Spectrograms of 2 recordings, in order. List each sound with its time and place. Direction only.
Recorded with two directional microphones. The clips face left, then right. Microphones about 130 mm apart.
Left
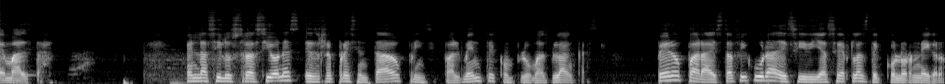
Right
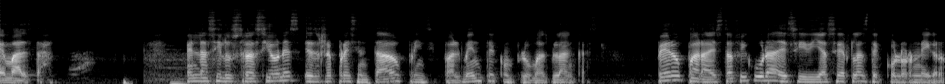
0.0 s speech: 25° left (ahead or behind); by 5.9 s 40° left (ahead or behind)
6.5 s speech: 25° left (ahead or behind)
